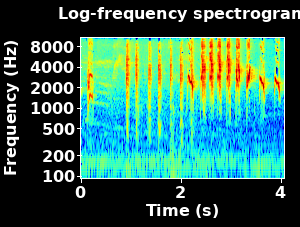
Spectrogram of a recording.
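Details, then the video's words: Green leafbird, a caged bird, singing a fast series of sharp clicking chips and slurred whistled notes, about four per second, growing louder in the second half, with a faint low hum underneath. "CUCAK IJO BAHAN CEPAT NYAUT DENGAR CUCAK IJO INI"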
